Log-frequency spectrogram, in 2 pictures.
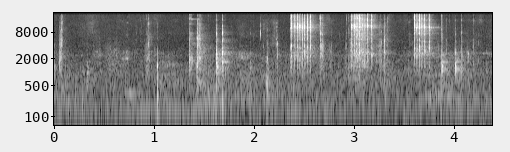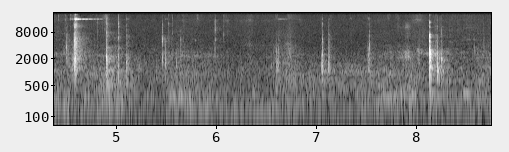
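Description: An engine bolt being snugged with a wrench during garage engine preparation, a series of quiet ratcheting clicks and metallic ticks in short irregular bursts, close up with faint voices.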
